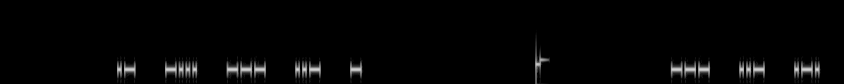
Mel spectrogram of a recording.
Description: Morse code, heard as a keyed tone, about 36 wpm, spaced as for 20 wpm, 700 Hz. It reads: ABOUT OUR
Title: 3x Character Spacing - Top 300 Words - 35wpm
